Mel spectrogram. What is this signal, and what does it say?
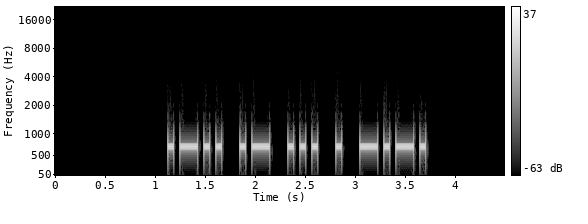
Morse code, heard as a keyed tone, about 20 wpm, 700 Hz. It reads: LASEC
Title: Code Groups - 5 Letters - 20wpm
